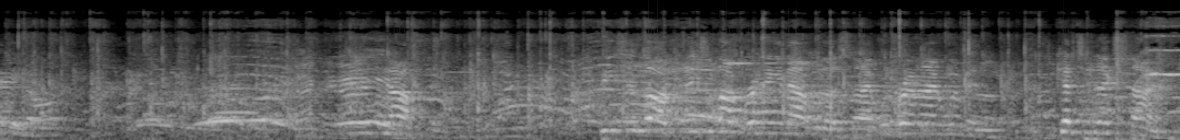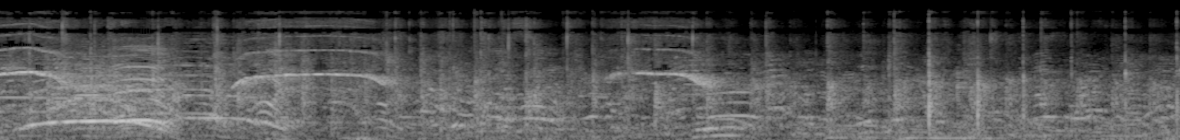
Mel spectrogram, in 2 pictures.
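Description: A band plays music in a large room.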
